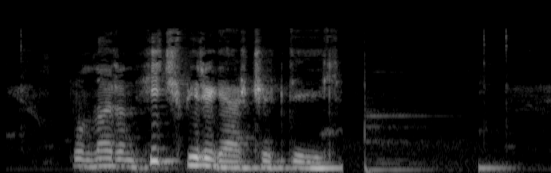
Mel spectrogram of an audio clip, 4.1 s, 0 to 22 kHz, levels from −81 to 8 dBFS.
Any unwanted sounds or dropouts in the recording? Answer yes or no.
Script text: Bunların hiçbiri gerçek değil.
yes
